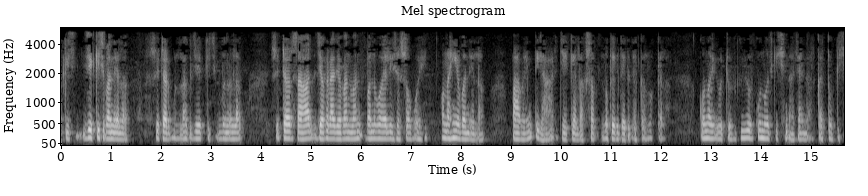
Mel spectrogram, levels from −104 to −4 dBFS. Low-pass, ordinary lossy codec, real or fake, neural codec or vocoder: 5.4 kHz; MP3, 24 kbps; real; none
